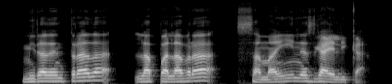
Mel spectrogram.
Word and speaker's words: Samhain: años tenía una tradición llamada samaín imagine samhain digo la pronunciación si tiene que ser forzosamente diferente pero así se escribe significaba el final del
